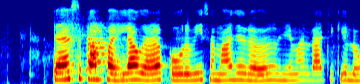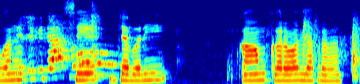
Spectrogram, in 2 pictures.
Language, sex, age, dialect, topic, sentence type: Bhojpuri, female, 18-24, Western, banking, statement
